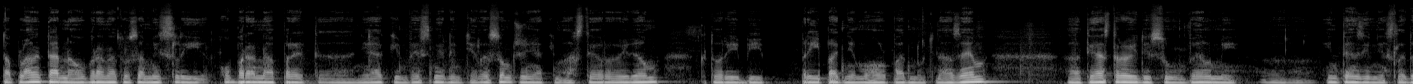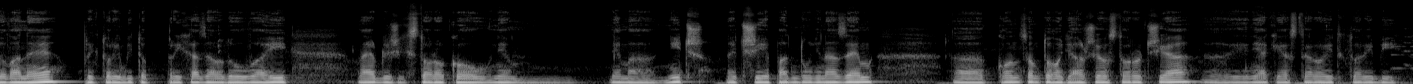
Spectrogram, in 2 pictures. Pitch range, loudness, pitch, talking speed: 85-100 Hz, -26 LUFS, 95 Hz, 110 wpm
